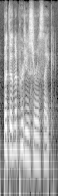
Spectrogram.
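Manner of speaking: ordinary talk, nothing marked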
